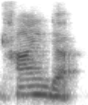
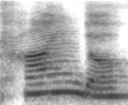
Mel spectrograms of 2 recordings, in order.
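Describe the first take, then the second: First: The words blend into one reduced word. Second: Both words are said fully and separately. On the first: "we say kinda" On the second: "instead of saying kind of"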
